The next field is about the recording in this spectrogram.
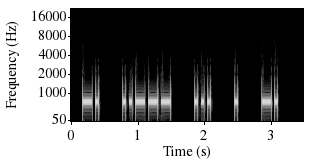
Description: Morse code, heard as a keyed tone, about 25 wpm, spaced as for 16 wpm, 690 Hz. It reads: N2SEN
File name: Lesson 15g - Number 5 - Call Signs 25wpm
